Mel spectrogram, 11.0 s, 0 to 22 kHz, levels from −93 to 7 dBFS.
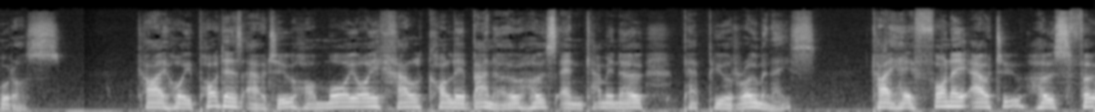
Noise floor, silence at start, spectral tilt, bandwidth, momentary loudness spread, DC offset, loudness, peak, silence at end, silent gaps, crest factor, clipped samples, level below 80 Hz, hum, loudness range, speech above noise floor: -43 dBFS; 0 s; -5 dB/octave; 17 kHz; 11 LU; under 0.1%; -15 LUFS; 0 dBFS; 0 s; none; 16 dB; under 0.1%; -38 dBFS; none; 3 LU; 29 dB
